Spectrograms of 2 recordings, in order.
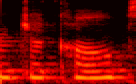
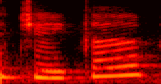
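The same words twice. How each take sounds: First: Jacob as juh-KOBE, stress on the second syllable; alternative pronunciation. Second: Jacob as JAY-cub, stress on the first syllable; usual pronunciation. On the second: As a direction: say Jacob the English way, JAY-kub, rising. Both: Shown as a demonstration. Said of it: "sorry if I mispronounced your name".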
